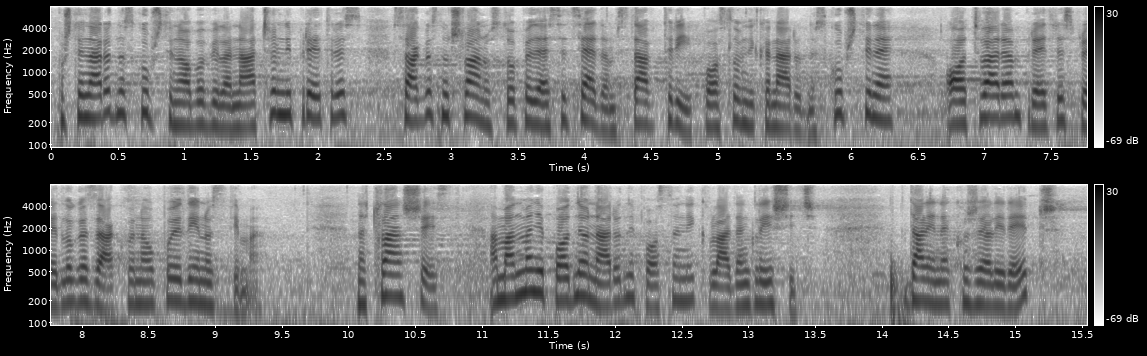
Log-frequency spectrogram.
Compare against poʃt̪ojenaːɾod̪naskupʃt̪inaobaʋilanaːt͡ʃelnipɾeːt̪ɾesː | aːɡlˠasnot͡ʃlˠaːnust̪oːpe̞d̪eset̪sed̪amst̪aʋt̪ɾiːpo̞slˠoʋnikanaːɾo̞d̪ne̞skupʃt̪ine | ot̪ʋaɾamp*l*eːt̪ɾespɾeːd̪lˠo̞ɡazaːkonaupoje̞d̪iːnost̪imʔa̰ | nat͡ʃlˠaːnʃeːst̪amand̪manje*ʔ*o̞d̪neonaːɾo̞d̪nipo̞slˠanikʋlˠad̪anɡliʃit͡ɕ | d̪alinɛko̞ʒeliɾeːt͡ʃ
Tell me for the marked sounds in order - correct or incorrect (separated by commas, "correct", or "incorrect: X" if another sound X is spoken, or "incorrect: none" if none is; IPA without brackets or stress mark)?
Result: incorrect: ɾ, incorrect: p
